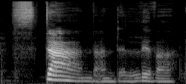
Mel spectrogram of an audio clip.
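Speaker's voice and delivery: low, loud robber's command; thundering demand. A narrator's reading. Rat holds up the squirrel, loud thundering demand. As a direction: boom it out like a highwayman. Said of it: "who thundered".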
